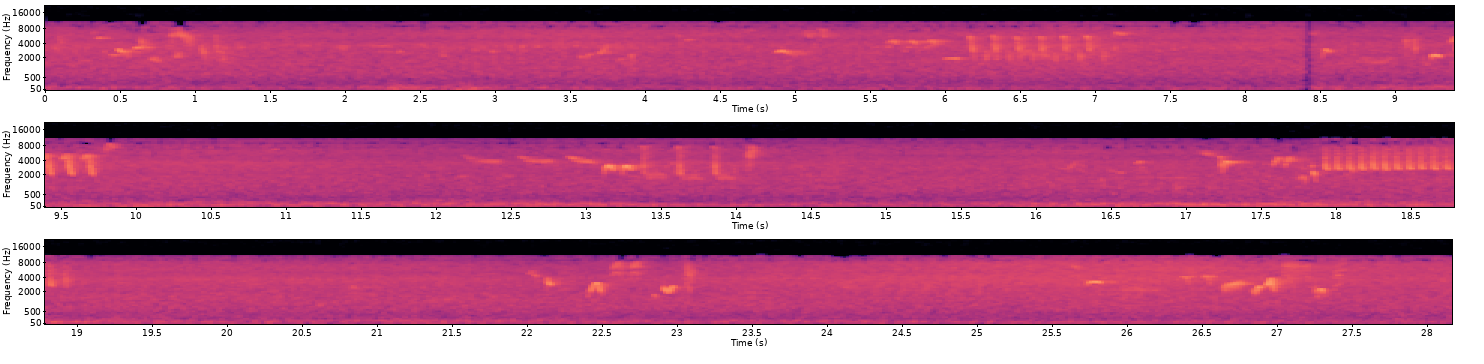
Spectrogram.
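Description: Songbirds chirping and giving short rapid trills now and then, over a steady rustle of leaves in the wind with a low rush that swells midway.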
